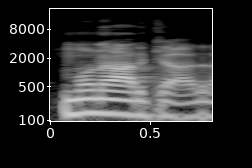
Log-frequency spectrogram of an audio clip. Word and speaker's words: Monarca: Monarca? – Monarca.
